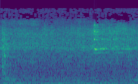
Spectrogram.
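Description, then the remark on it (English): Steady, dense rumble of a busy, crowded railroad terminal in Cincinnati, a broad wash of train and station noise holding at an even level throughout, with a brief brighter squeal near the end. “Why, of course we'll get to see a train. That's what this is. It's the railroad terminal.”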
